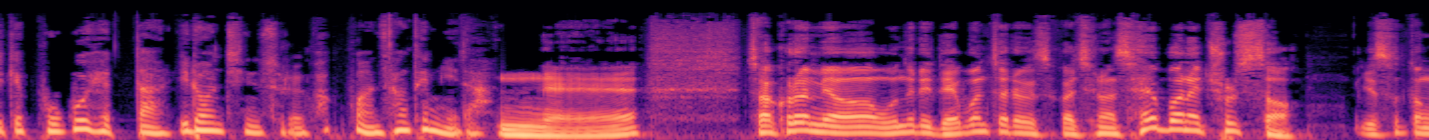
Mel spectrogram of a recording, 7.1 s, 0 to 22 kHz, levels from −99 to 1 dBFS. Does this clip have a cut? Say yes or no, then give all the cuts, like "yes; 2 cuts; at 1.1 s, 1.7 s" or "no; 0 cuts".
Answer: yes; 1 cut; at 4.2 s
